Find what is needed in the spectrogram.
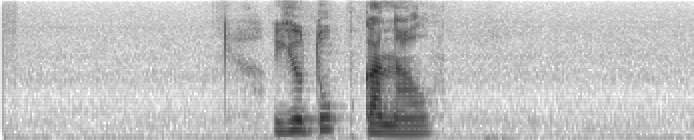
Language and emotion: Russian, neutral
